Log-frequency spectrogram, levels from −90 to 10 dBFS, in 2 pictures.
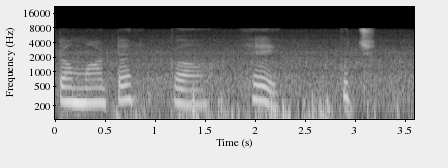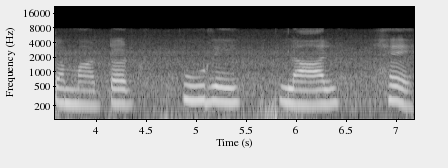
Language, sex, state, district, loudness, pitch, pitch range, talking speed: Hindi, female, Madhya Pradesh, Dhar, -14 LUFS, 230 Hz, 215-255 Hz, 65 wpm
